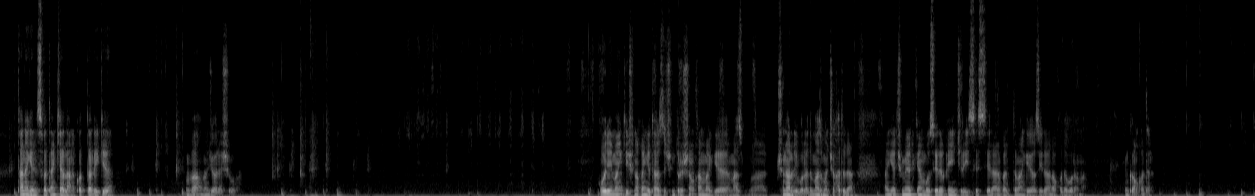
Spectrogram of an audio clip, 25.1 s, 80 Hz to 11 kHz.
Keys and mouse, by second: 5.4 q, 5.6 alt+click, 6.0 ctrl+a, 6.1 ctrl+click.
